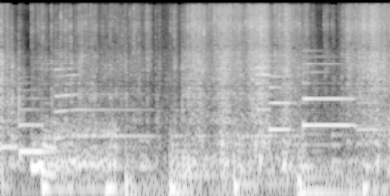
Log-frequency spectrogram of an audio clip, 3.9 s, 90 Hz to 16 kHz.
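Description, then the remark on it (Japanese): Crinkly rustling of a bag of loose tea leaves being handled and shaken as about 6 g of tea leaves are taken out to make cold-brew black tea, a steady crackle running throughout, with a voice faintly present underneath. “私の投稿日には 6g の茶葉を投稿日にしまっちゃったガサガサ出して。”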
